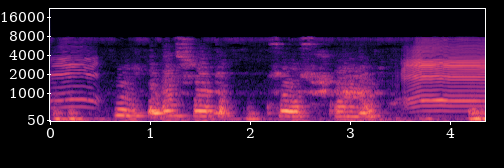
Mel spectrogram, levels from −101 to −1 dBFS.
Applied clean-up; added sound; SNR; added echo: none; Livestock, farm animals, working animals; 9 dB; reverberation time 0.2 s.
